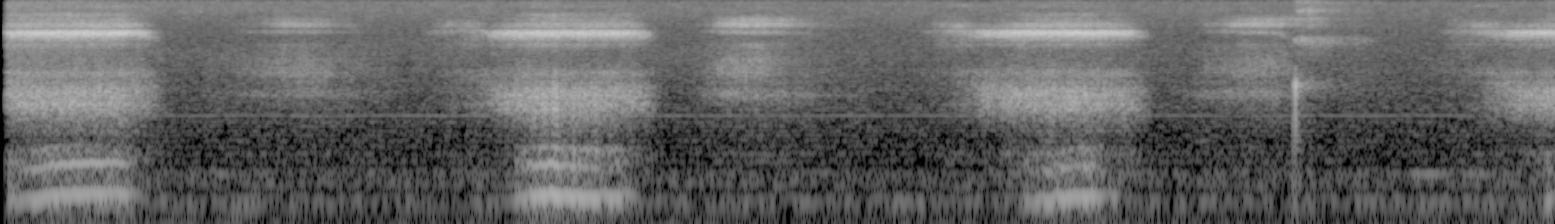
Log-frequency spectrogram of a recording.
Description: RELAX AND FALL ASLEEP TO THE SOUND OF SNORING.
